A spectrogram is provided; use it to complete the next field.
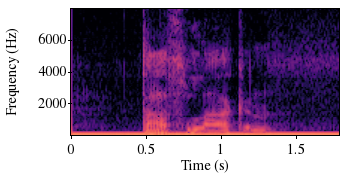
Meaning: tablecloth
- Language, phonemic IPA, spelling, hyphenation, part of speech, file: Dutch, /ˈtaː.fə(l)ˌlaː.kə(n)/, tafellaken, ta‧fel‧la‧ken, noun, Nl-tafellaken.ogg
